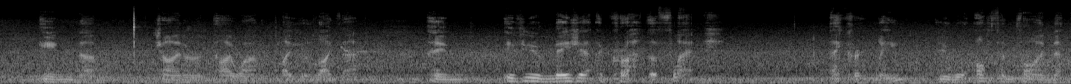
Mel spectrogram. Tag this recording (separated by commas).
Speech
